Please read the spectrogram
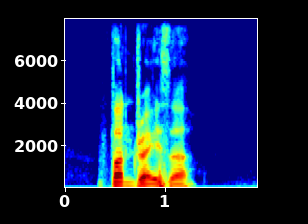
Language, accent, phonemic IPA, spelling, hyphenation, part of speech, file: English, UK, /ˈfʌnd.ɹeɪ.zə/, fundraiser, fund‧rais‧er, noun, En-uk-fundraiser.ogg
- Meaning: 1. An event undertaken to get money by voluntary contributions for a particular activity or cause 2. A person who collects money from the public for some cause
